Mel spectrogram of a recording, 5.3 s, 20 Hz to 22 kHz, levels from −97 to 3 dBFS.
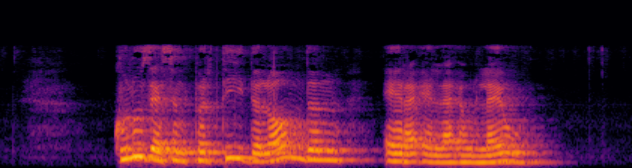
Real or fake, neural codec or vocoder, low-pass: real; none; 7.2 kHz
